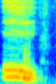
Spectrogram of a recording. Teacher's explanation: जीहवा को मुख में जितना संभव हो सके उतना ऊंचा और तालु के समीप रखा जाता है। जैसे इ जीभ को ऊपर ले जा रहे हो इ है ना जितना हम कोशिश करते हैं कि उच्चारण अगर ऊंचा स्वर करें तो उसको को करें। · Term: संवृत स्वर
